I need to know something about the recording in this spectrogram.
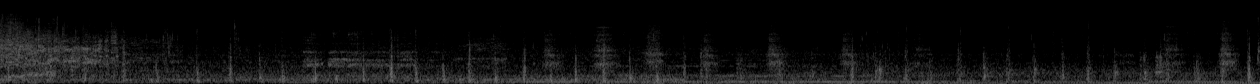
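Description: Footsteps run across a hard floor.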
